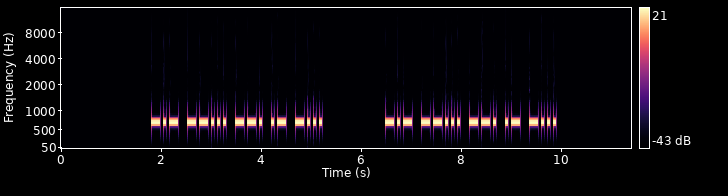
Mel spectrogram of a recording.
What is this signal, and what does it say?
Morse code, heard as a keyed tone, about 20 wpm, 700 Hz. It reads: K7GAB K7GAB
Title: USA Call Signs - 5 Characters - Repeated 2x - 20wpm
